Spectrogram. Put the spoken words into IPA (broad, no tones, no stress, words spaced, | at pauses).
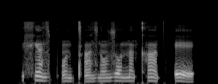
xʲɐ̃z pʼõdtʼɐ̃zɾõ zonɐ̃kʰɐ̃ t͡sʼe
